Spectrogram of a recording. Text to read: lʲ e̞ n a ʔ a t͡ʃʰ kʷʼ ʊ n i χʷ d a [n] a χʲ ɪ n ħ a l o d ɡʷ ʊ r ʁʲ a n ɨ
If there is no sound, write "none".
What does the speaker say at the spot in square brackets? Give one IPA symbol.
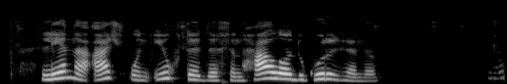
d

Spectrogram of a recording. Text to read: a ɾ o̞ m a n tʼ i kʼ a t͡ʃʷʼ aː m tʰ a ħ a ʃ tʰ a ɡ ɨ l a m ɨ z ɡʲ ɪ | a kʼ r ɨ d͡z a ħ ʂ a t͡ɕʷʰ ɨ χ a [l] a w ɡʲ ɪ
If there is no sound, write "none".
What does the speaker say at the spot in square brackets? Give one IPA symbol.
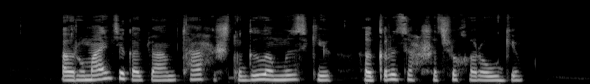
ɾ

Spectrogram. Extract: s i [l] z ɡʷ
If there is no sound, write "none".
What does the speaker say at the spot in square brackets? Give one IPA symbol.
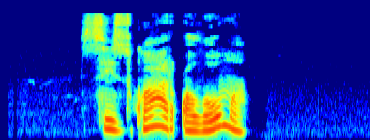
none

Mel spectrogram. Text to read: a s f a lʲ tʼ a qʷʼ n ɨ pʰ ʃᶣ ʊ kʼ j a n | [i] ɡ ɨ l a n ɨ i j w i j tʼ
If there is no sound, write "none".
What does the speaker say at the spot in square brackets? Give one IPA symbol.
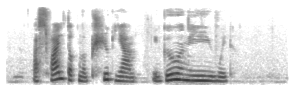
i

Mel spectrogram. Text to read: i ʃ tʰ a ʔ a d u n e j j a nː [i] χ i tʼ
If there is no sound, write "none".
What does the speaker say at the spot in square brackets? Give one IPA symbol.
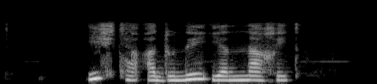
a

